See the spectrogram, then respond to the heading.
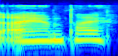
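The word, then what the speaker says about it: I. M. Pei: I am pie. That's actually a designer. Wait, really? It's spelled P EI. But there is a well-known Chinese architect named Impie.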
